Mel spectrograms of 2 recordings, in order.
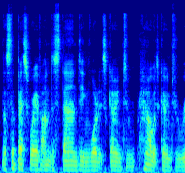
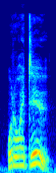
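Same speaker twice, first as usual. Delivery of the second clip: much higher, loud panicked cry; desperate cry; 13 semitones higher, 12 dB louder than usual. Shown as a demonstration. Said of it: "People don't say it blandly".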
